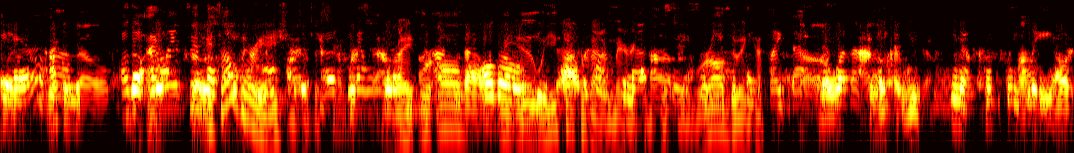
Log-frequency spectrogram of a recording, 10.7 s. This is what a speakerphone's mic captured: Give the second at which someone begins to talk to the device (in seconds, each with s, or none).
2.0 s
